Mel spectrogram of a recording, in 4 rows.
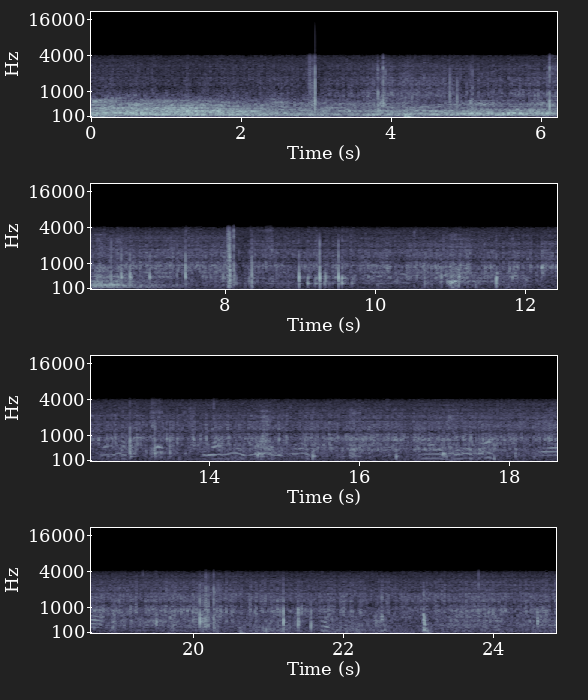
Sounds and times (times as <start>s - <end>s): Boat, Water vehicle: 0.0s - 24.8s
Speech: 12.5s - 16.0s, 16.8s - 18.8s.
